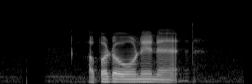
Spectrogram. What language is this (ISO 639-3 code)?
sin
